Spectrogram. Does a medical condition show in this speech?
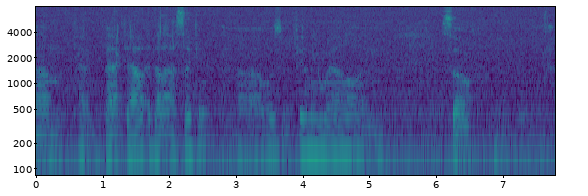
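Yes: ALS; arms, neck and throat affected.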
